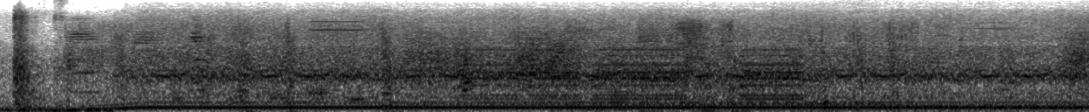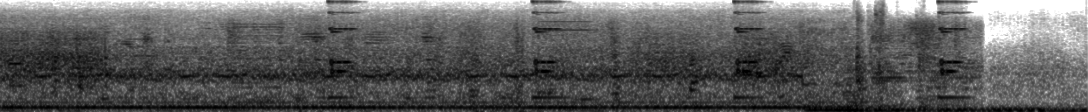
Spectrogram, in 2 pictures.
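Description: A truck engine drones steadily in low gear.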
